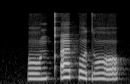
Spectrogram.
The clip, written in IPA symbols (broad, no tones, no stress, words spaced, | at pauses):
ɔŋqʼɛfɔdɔ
